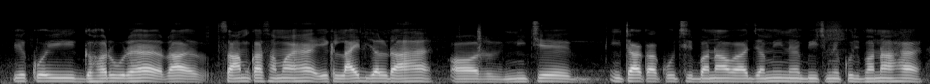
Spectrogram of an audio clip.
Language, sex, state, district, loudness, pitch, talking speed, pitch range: Maithili, male, Bihar, Supaul, -18 LUFS, 140 Hz, 195 wpm, 140-145 Hz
